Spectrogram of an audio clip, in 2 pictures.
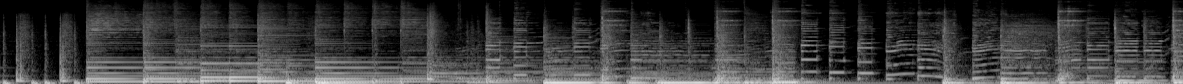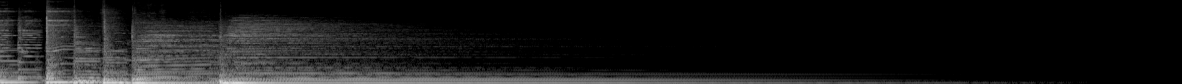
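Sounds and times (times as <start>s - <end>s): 
slow ukulele song with intro: 0.9s - 18.1s.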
